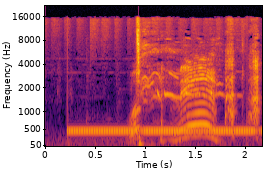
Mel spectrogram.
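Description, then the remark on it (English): A steady telephone dial tone hums after a sharp click as a telephone number is dialed to call someone, while a voice speaks over it. Another faint click comes near the end. “All right, let's call her.”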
